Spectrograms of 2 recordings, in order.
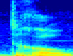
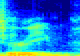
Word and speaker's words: Droom: Dat is een droom. Ik ga het op zijn Engels uitspreken, maar het is gewoon droom. – Niet dream.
